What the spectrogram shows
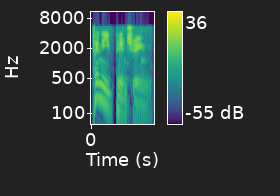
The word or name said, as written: penny-pinching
